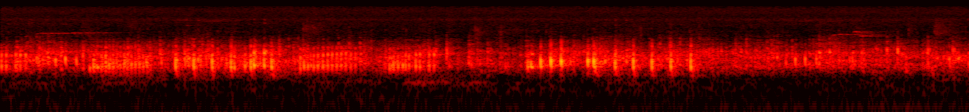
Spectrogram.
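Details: Many frogs in a pond chorus together, hidden from view: overlapping rattling croaks form a steady pulsing wall of sound, swelling into a louder stretch of quick clicking trills around four seconds, then easing.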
